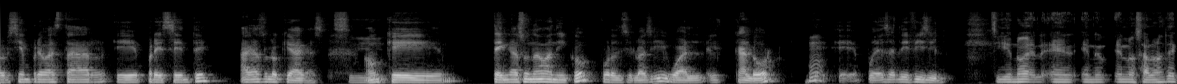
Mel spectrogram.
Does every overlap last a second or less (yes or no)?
yes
